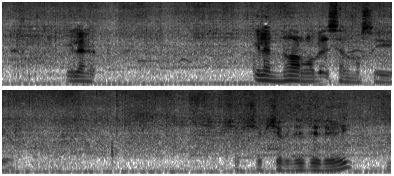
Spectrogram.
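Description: Meat sizzles on a hot charcoal grill.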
